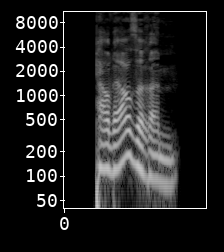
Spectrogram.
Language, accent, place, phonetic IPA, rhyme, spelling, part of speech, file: German, Germany, Berlin, [pɛʁˈvɛʁzəʁəm], -ɛʁzəʁəm, perverserem, adjective, De-perverserem.ogg
- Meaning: strong dative masculine/neuter singular comparative degree of pervers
